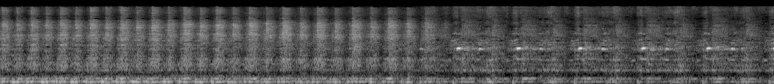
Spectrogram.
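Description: An Ashworth Parker engine runs steadily, driving a DC dynamo, with a pulsing mechanical chug that settles into slower, distinct periodic beats with sharp metallic ticks toward the end.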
